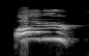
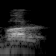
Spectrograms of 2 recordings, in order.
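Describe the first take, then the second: First: "butter" jumps up high and gleeful; excited high butter. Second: Said in the usual way. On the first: Real, not acted. Doctor to chat, delighting in butter, high squeal.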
